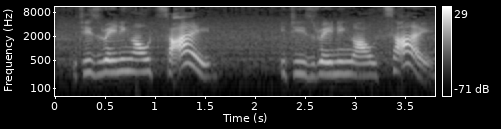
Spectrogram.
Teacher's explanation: your voice is going down towards the end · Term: falling intonation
